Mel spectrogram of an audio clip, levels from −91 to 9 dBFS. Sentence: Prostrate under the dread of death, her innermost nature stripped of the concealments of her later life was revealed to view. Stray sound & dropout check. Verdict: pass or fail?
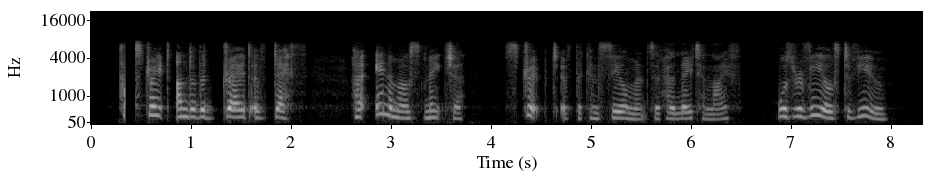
fail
